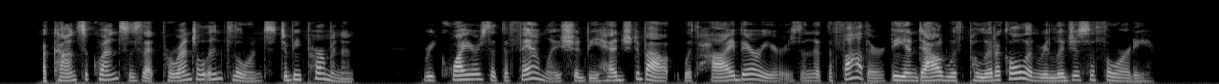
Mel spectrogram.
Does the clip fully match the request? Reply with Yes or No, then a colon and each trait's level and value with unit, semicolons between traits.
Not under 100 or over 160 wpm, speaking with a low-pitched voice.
No: average, 155 wpm; medium, 185 Hz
